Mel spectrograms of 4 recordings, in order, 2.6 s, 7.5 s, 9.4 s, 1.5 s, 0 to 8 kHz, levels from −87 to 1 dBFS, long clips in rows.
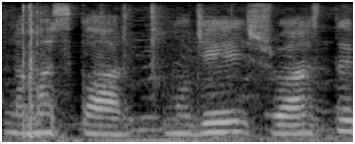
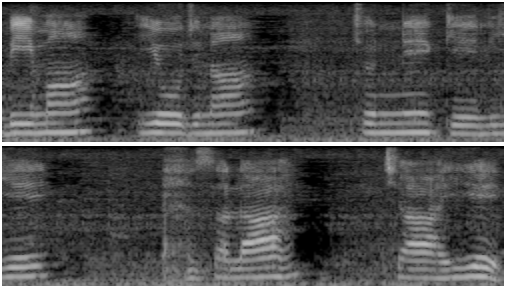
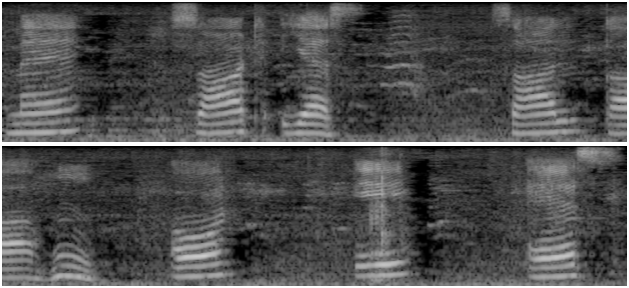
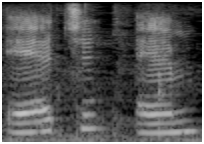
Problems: none marked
